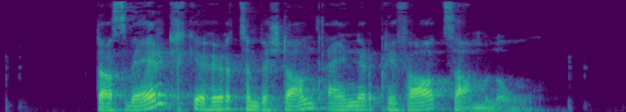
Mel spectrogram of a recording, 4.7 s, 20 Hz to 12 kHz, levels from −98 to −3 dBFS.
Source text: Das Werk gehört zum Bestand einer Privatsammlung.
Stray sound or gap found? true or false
false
